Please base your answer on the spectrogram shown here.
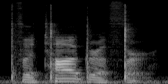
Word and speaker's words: photographer: out how many syllables photographer there are four syllables in the word photographer photographer which one is stressed photographer photographer it's the second syllable that is stressed photographer thank you for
